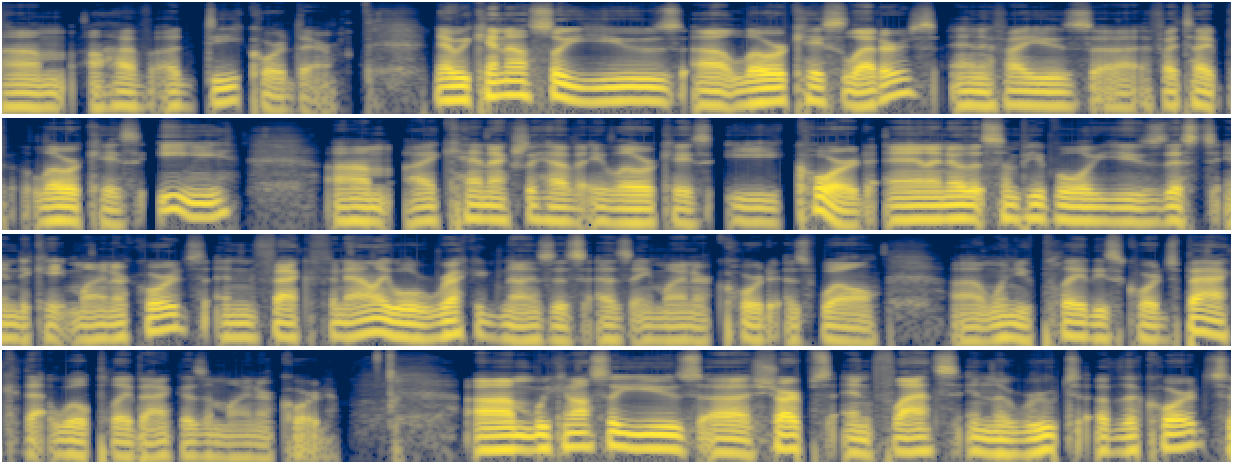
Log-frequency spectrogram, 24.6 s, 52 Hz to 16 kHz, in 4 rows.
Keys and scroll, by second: 6.2 e, 7.3 space.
